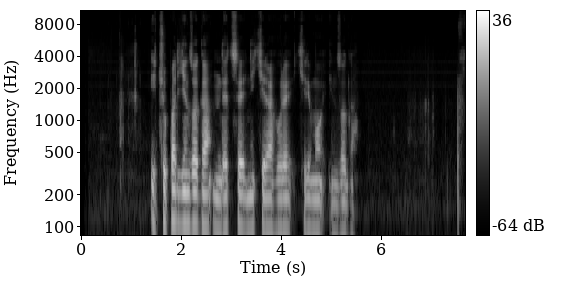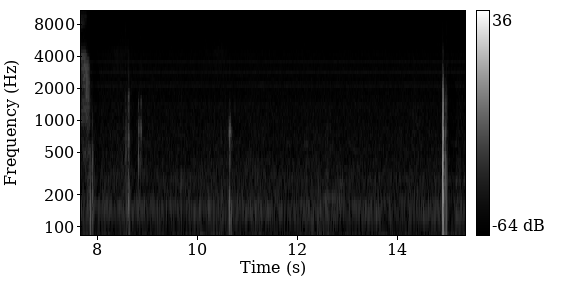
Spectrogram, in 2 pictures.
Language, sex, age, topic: Kinyarwanda, male, 25-35, finance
